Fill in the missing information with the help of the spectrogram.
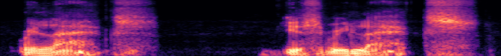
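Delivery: low, slow, soothing reassurance; calming parent. Retold or imitated. Old pro calming the panicked young dealer, low and soothing. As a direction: settle him down like a calm parent. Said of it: "so calm, like just a calming parent".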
